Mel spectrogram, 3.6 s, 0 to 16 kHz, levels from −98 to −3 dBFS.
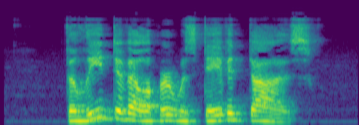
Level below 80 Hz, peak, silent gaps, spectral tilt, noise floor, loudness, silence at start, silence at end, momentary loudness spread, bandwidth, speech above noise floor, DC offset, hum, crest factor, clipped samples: -60 dBFS; -2 dBFS; none; -6 dB/octave; -67 dBFS; -16 LUFS; 0.65 s; 0.5 s; 11 LU; 9.2 kHz; 52 dB; under 0.1%; none; 16 dB; under 0.1%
